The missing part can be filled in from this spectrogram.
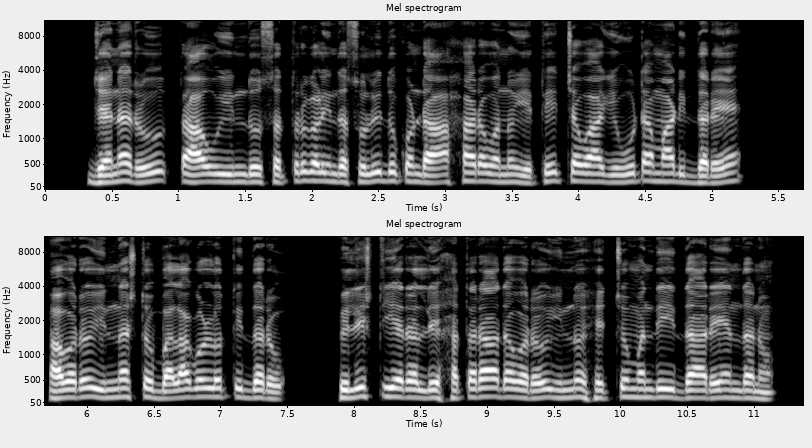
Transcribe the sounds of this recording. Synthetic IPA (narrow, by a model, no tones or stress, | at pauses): d͡ʒɛnɐɾut̪aːʋuind̪usɐt̪ɾuɡɐɭind̪ɐsulːid̪ukoɳɖɐaːhaːɾɐʋɐnːuet̪iːt͡ʃɐʋaːɡiuːʈɐmaːɽid̪ːɐɾe̞ | ɐʋɐɾuinːɐʂʈubɐlɐɡoɭːut̪ːid̪ːɐɾu | pilisʈijɐɾɐlːihɐt̪ɐɾaːd̪ɐʋɐɾuinːuːɦe̞t͡ʃːumɐnd̪iid̪ːaːɾe̞ːnd̪ɐnu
